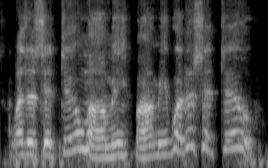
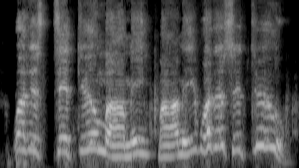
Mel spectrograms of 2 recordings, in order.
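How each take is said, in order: First: Put-on child voice. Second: Put-on high, insistent little kid; child voice. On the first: Child asks again. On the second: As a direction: pester like a curious child. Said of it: "I will repeat it for you here".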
